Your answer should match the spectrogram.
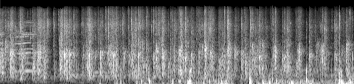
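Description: Audience applauding: a steady patter of many hand claps.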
